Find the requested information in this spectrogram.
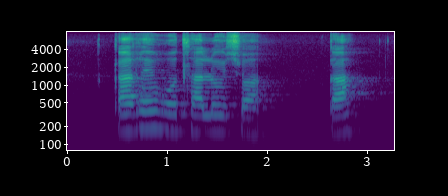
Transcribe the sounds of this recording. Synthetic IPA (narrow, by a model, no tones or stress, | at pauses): kʼaɣɛɣʊt͡ɬʰalʊʃwa | kʼa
